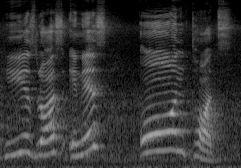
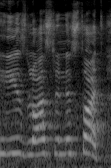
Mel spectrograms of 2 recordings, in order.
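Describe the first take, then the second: First: "own" drawn out as the most prominent word; stress on "own". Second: Said in the usual way. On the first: Shown as a demonstration. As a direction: lean on "own" and hold it before "thoughts". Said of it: "but just to emphasize, we say that". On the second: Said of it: "but just to emphasize".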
